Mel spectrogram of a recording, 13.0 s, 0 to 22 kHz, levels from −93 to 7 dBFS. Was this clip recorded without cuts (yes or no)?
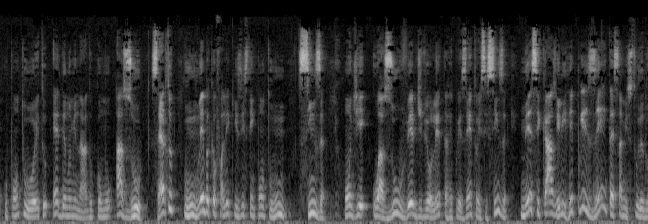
no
